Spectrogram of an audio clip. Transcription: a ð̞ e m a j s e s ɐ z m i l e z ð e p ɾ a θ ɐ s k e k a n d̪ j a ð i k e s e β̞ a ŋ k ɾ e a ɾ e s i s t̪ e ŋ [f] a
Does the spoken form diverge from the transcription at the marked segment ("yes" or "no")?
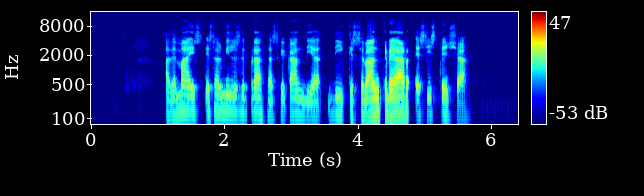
yes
